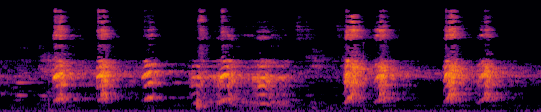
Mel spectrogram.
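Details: Repeated dog barking from a laptop, heard by a curious mini goldendoodle; about ten bright, clipped barks arrive in irregular pairs and clusters, each short and harmonic-rich, over a quiet indoor background.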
